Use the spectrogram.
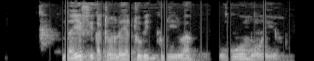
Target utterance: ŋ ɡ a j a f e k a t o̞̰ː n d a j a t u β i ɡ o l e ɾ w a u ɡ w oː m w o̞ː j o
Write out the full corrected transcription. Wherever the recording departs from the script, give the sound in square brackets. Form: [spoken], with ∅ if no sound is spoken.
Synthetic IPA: ŋ ɡ a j [e] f e k a t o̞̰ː n d a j a t u β i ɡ [u] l [i] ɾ w a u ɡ w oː m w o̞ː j o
